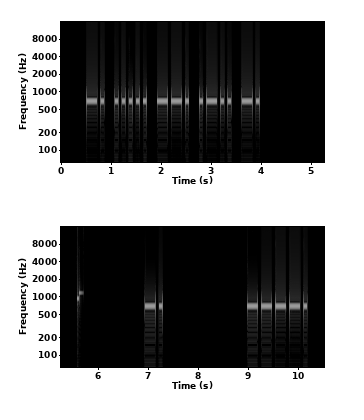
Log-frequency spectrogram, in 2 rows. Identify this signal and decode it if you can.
Morse code, heard as a keyed tone, about 17 wpm, spaced as for 11 wpm, 700 Hz. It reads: N5GLN N9
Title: USA Call Signs - 8x Character Spacing - 17wpm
